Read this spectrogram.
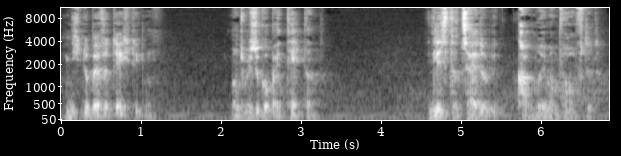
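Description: An actor playing a fat, hard-drinking, weary police inspector in a radio crime drama, dry and blunt. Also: male voice, deep voice, steady tone, moderate pace, vocal fry, slight background noise. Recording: roomy radio play studio sound.

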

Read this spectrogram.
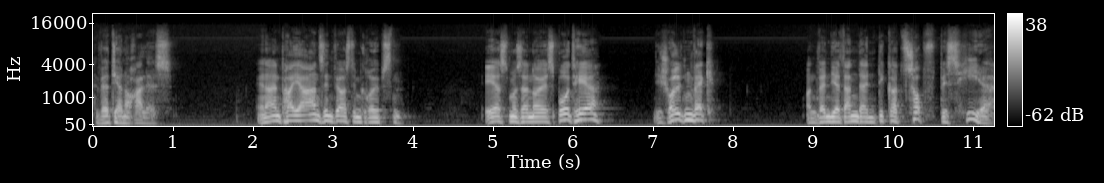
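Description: An actor playing a proud, impatient young fisherman husband in a radio play, brusque and dismissive in manner. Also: medium pitch. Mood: gruffly soothing. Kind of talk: German radio play acting.

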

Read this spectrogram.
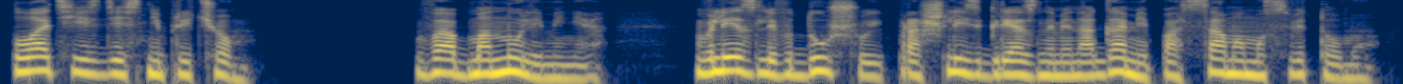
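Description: A woman's voice: fairly low pitch, brisk, a little mellow, no echo, close to an everyday voice. A woman voicing an aging male count who speaks in a cold, clipped, commanding way. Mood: icy anger. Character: stern aging male count, icy and wrathful. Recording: dry close recording.

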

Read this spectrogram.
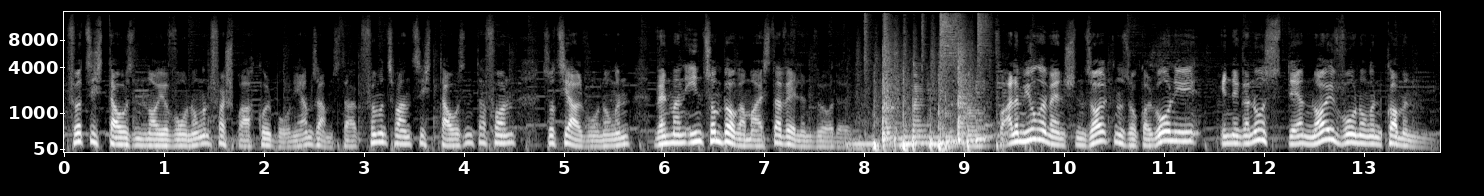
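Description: A man's voice: fairly high pitch, sing-song, normal speed. A man presenting scripted local news with opinionated commentary, in the role of a radio show host. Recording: music playing behind the voice.

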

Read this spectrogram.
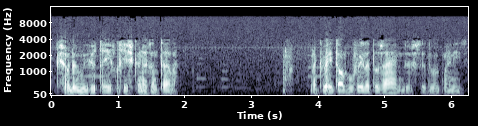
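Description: An actor playing a grumpy, easily exasperated husband in a radio play, grumbling with sarcasm and indignation. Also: male voice, extremely low pitch, normal speed, gravelly, exaggerated voice. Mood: bored grumbling. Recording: muffled, dull radio play recording.

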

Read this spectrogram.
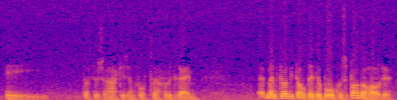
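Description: A man's voice: deep voice, sing-song, brisk. An actor playing a pompous, thrifty father who makes speeches in an old radio comedy, with a Netherlands Dutch accent. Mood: pompous, self-satisfied. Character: pompous, thrifty, self-important husband and father. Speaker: actor playing the narrator of a family comedy serial. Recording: muffled old radio recording.

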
